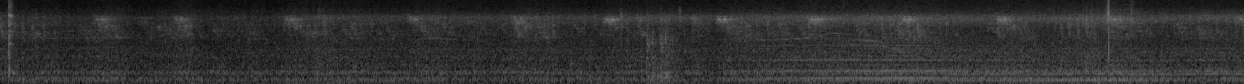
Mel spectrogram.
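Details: Honey bees humming quietly, a low steady drone with faint overtones under broadband hiss, with small high clicks recurring about once a second through the recording.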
